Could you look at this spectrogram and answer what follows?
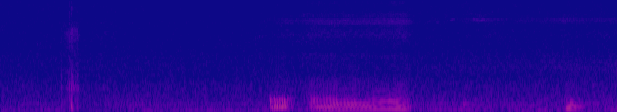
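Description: A sleeping dog makes a few brief snorts and a squeaky, whistling snore over quiet room noise.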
